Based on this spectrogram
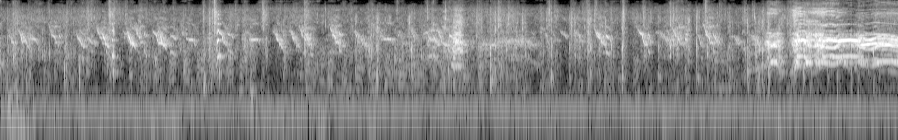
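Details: Busy coop with many chicks, hens and roosters at lunchtime: rapid thin falling peeps repeat several times a second, then a loud drawn-out harmonic squawk near the end, over a steady low hum.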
